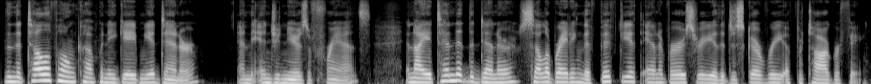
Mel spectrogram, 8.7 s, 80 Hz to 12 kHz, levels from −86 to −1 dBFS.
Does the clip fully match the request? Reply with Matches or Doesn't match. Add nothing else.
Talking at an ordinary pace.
Matches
